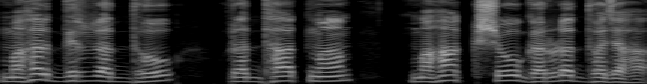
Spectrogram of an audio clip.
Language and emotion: Kannada, neutral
